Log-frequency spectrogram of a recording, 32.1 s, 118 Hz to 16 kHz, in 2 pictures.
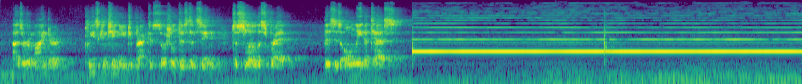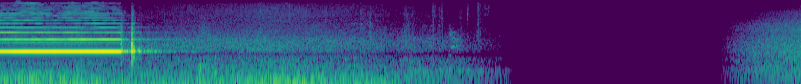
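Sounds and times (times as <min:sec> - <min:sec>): warning system test tone: 0:08.1 - 0:19.8.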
